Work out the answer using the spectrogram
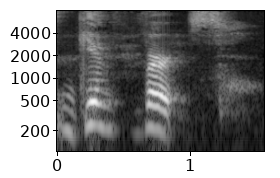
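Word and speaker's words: Gevirtz: is it Gervitz? – I just really learned how to say it. – Oh, hi. – It's Givertz. – Givertz, like you're going to give something. Givertz.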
